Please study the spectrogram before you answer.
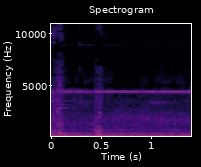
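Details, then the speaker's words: Jeep Cherokee XJ with ECU no. 252, before repair, no start: check light flashes once, then steady electric fuel pump hum runs on without shutting off; shorted ECU keeps pump powered. "มีไฟกระพริบกระพริบนึงนะครับแล้วก็เสียงปั๊มติ๊กก็ช็อตทำงานค้างนะครับคล้ายๆกับใบแรกครับเสียงปั๊มติ๊กยังดังยาวอยู่นะครับก็คือกล่องมาช็อตทั้งคู่นะครับ"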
